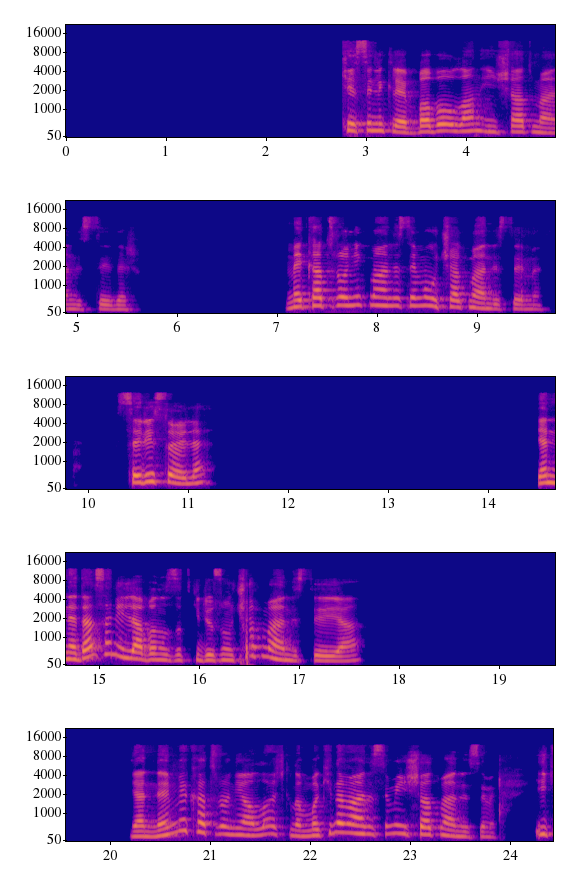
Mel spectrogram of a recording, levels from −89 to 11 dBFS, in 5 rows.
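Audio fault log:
16.47–16.51 s, short concealed packet loss: 20 ms of speech never arrived and was rebuilt from the preceding sound, heard as a brief smear before blending back.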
